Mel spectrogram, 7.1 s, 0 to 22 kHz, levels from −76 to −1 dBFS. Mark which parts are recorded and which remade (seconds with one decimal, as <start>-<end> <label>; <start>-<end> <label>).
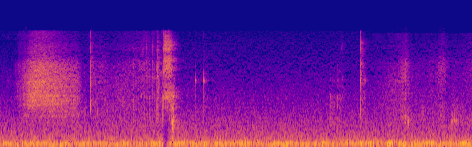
0.0-7.1 recorded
